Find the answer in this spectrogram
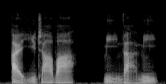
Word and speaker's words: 相沢みなみ: 香泽南的日文名字念作爱伊扎哇米纳咪，生日是 1996 年 6 月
